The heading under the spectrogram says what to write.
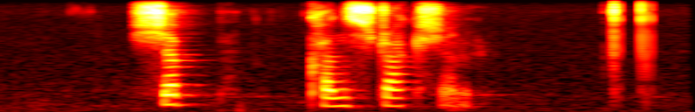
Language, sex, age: English, female, 20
